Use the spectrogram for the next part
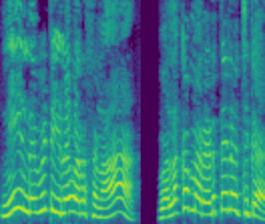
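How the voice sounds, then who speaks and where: A woman voicing a sharp-tongued old grandmother in a cartoon comedy, shrill and nagging. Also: expressive, fast, no room sound. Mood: scolding. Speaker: cartoon voice actor.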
